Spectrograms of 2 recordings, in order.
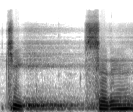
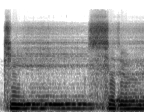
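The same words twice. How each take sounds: The two takes are said the same way.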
